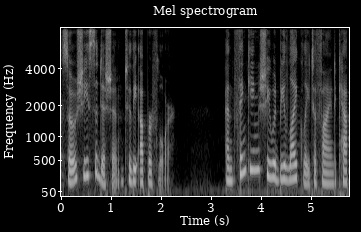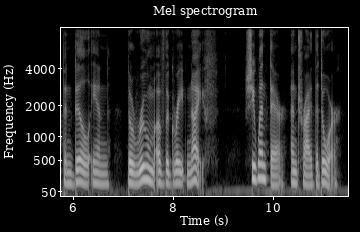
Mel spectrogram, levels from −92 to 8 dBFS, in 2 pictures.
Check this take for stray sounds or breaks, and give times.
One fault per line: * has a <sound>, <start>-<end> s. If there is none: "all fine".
all fine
